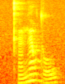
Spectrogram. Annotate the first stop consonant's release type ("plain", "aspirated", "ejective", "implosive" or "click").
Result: aspirated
